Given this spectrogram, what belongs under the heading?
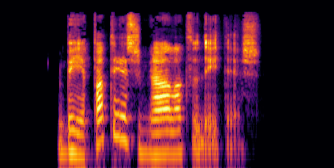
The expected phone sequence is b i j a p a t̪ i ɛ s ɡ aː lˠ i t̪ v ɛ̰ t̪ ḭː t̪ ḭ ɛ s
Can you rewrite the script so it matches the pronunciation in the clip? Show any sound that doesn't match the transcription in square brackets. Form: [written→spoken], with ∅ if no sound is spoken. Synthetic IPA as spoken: b i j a p a t̪ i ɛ s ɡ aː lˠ [i→a] t̪ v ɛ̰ [t̪→d̪] ḭː t̪ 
